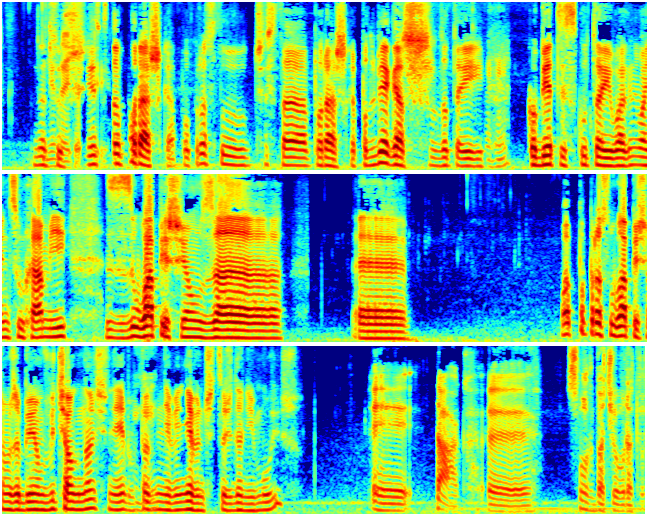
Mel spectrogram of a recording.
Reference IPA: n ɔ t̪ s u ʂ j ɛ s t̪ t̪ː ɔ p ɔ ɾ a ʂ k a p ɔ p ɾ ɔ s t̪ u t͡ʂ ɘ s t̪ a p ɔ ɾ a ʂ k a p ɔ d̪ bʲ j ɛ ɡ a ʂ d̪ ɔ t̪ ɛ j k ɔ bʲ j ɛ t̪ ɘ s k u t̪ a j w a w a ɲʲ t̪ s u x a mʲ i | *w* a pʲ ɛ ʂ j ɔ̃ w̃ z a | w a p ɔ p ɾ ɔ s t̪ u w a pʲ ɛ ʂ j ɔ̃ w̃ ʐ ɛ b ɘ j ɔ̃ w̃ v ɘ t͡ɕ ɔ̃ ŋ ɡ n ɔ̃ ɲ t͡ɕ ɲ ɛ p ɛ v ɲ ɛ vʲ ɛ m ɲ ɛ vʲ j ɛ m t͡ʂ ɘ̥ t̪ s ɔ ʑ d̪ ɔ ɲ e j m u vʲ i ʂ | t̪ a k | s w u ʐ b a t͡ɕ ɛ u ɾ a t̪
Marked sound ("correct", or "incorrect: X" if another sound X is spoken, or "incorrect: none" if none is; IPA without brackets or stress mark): correct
